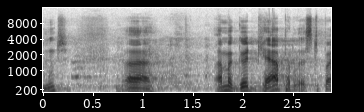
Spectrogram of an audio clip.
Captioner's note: audience laughs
